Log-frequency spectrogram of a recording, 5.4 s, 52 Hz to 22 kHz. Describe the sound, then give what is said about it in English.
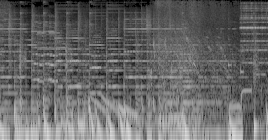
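A school bell, the first bell before class, rings loudly and without a break for several seconds, a bright metallic jangle of steady high tones over a busy, rumbling low end, with no voices. “Yeah, that was just the first bell. You got 5 more minutes to get to class.”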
